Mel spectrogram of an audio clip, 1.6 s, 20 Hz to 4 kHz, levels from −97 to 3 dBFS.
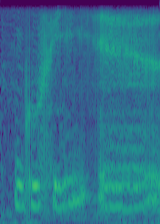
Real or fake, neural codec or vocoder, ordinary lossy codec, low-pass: fake; vocoder, 22.05 kHz, 80 mel bands, Vocos; none; 3.6 kHz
